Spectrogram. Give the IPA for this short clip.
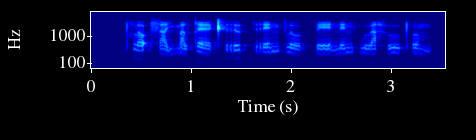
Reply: pʰ l ɔ˥˩ ʔ s a˩˦ j m a˩˦ w t ɛː˨˩ kʰ r ɯː˥˩ k̚ p r e˦˥ n k l oː˨˩ k̚ p eː˨˩ n e˦˥ n k w u˧ a̯ h uː˥˩ pʰ o˥˩ m

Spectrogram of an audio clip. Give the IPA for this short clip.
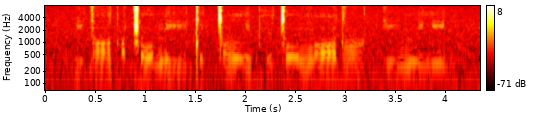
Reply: ɓ i ɡ ɑː tʼ ɑ ǁ oː n iː ǃ i t ǀ ɔ lː i pʰ ɨ ǀ oː ŋ ɔː d ɑː kː iː nː i ʎ i ʎ

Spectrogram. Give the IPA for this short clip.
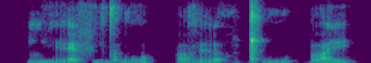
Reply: ʎ i̤ r ɛ f i̤ d ʌ ɡ o̤ | lˠ ɛ̤ r o h ṳ ǃʼ ṳ | lˠ i

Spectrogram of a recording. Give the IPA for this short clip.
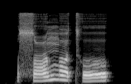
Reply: sˤ o ŋ ɔ tʰ o

